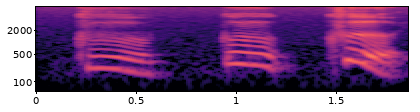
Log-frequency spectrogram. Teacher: 그, 끄, 크 이거는 점점 가면서 된소리와 파열음이 나오는 거죠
